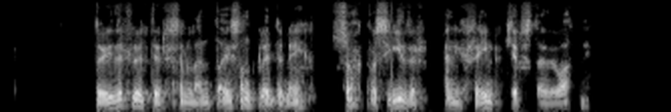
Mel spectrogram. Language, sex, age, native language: Icelandic, male, 20-29, Icelandic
